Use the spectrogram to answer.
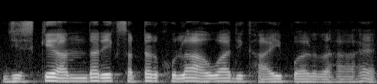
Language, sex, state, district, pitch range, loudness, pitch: Hindi, male, Jharkhand, Deoghar, 125-150 Hz, -19 LUFS, 140 Hz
